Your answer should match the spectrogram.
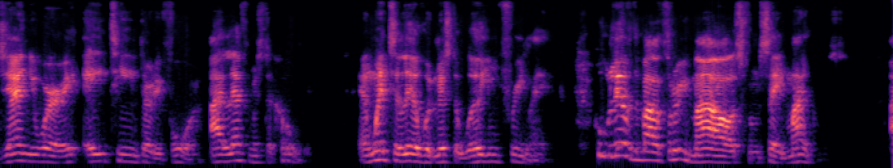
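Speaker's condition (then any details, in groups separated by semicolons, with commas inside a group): No condition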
